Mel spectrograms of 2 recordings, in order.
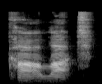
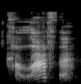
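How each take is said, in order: First: The name is said with two syllables. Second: The name is said with three syllables. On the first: This is the form used by Arabic speakers. "the Arabs pronounce it Kalat" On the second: This is the speaker's own community's form. "we pronounce it Kalatha"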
